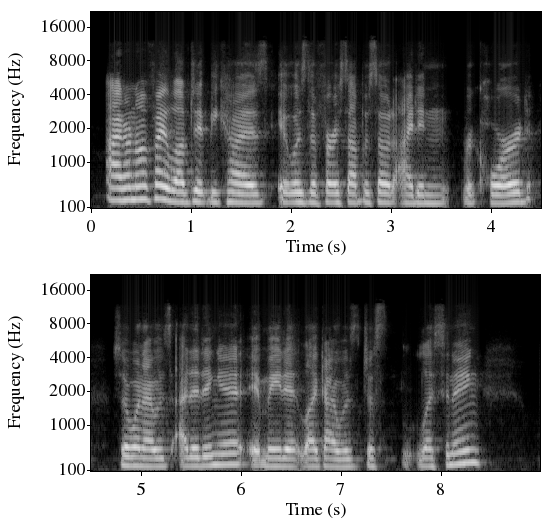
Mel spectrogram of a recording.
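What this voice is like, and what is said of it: Slightly hoarse voice. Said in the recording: “I'm a little bit missing my voice tonight ... It sounds a little hoarse.”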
